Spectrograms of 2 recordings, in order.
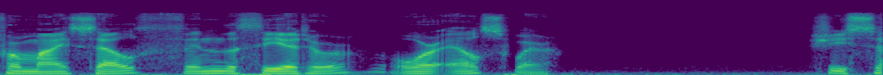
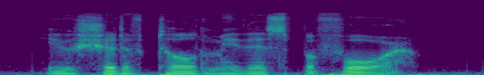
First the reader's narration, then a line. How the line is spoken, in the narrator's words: she said in a dull voice that she strove to render steady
